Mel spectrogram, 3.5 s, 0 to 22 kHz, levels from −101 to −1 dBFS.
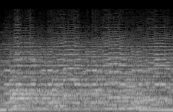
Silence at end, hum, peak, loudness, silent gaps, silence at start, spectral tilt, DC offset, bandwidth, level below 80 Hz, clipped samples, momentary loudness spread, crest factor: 0 s; none; -18 dBFS; -31 LUFS; none; 0 s; -6 dB/octave; under 0.1%; 14.5 kHz; -46 dBFS; under 0.1%; 3 LU; 14 dB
